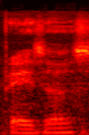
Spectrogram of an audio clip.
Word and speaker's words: Bezos: Yeah, Jeff Bezos.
